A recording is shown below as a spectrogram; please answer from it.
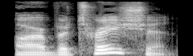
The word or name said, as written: arbitration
